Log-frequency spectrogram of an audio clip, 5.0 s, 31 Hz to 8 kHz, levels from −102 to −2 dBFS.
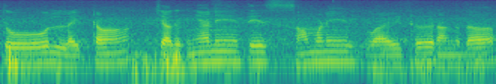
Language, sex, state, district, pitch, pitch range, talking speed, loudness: Punjabi, male, Punjab, Kapurthala, 115 Hz, 110-130 Hz, 110 wpm, -20 LUFS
